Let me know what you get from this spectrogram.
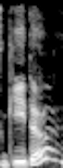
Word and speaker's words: Gyda: one of the wives is Svanhild, but the one I would like to bring up at the moment is Gyda. Is that how you would pronounce it? – Yes.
